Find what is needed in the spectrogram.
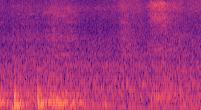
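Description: Quiet room tone with a low steady hum and faint handling rustle as the plastic electronic caller's speaker and remote are moved about.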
